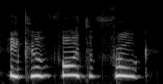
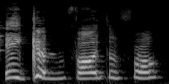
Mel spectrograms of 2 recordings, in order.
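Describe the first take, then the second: First: Laughing. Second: Said in the usual way. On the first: Real, not acted. Repeat, laughing higher.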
